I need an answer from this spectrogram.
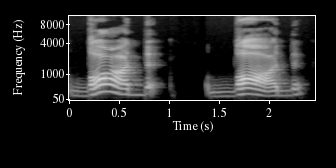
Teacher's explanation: sounds really close to the letter d in english but much much thicker and a deeper sounding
